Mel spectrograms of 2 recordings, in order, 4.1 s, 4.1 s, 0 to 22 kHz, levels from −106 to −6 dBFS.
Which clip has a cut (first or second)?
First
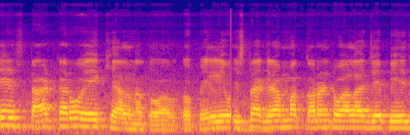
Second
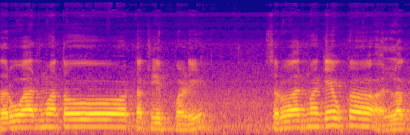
first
